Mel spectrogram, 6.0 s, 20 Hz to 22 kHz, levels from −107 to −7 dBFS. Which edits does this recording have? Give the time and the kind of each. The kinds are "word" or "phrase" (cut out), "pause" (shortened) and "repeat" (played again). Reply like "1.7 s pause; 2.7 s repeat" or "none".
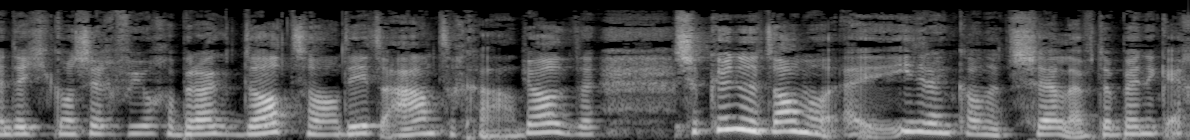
1.7 s word; 2.6 s word; 3.4 s word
